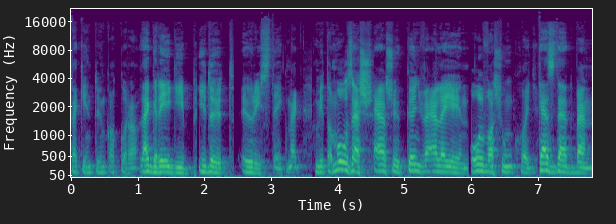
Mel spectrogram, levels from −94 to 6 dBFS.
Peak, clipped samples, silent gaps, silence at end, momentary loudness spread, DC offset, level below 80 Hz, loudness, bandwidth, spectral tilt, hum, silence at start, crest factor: -8 dBFS; under 0.1%; none; 0 s; 11 LU; under 0.1%; -60 dBFS; -27 LUFS; 17.5 kHz; -5 dB/octave; none; 0 s; 20 dB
